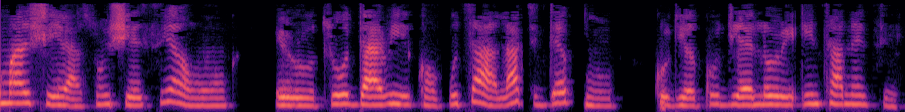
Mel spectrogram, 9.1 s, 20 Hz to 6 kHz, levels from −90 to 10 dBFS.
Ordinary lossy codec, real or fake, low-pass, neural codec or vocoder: MP3, 24 kbps; fake; 5.4 kHz; codec, 24 kHz, 1.5 kbps, HILCodec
